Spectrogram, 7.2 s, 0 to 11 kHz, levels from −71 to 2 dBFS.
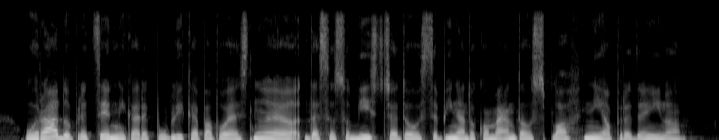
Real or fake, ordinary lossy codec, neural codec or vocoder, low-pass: fake; none; codec, 24 kHz, 0.9 kbps, WavTokenizer, medium speech release version 2; 9.9 kHz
